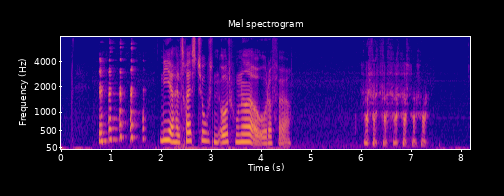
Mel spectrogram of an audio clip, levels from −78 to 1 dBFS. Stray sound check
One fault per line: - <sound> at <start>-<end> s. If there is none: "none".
- laugh at 0.7-1.7 s
- laugh at 5.9-7.4 s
